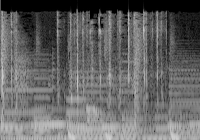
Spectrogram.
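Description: Background music: a beat with deep bass notes that slide down in pitch, quick crisp ticking percussion and sustained chords.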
